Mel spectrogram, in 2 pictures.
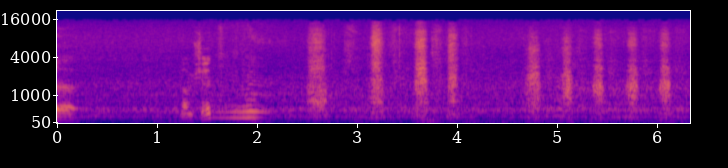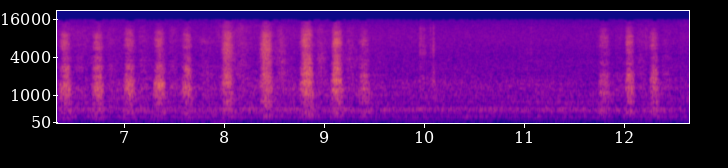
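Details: Honey bee colony during replacement of drone-laying colonies: a steady low droning hum of the hive runs throughout, overlaid by regular soft broadband puffs about twice a second and a brief voice near the start.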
